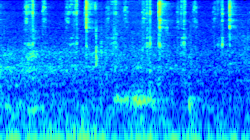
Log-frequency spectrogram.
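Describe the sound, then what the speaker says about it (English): Scissors point cutting hair during a lob/bob haircut, giving a series of faint, quick snips spread across a few seconds over low background hum. "I'm gonna point cut it a bit more"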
